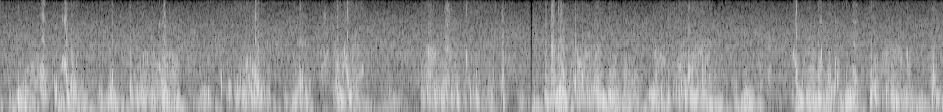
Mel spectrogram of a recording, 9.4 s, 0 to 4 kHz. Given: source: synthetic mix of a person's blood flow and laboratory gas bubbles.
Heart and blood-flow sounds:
Doppler ultrasound of blood flow; precordium
0.15-0.81 s: bubbles
1.08-1.16 s: bubbles
1.27-1.82 s: bubbles
2.04-2.12 s: bubbles
2.18-2.72 s: bubbles
2.92-3.14 s: bubbles
3.20-3.65 s: bubbles
4.19-5.08 s: bubbles
5.42-6.44 s: bubbles
6.51-7.13 s: bubbles
7.44-7.50 s: bubbles
7.82-8.41 s: bubbles
8.46-9.11 s: bubbles
9.28-9.44 s: bubbles
From the record:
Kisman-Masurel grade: 333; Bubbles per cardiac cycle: rolling drumbeat, 9 or more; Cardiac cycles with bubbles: 50 to 99%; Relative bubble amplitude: loud (0.450 to 0.775); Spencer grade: 3 (all of the cardiac periods contain showers or single bubble signals, but not dominating or overriding the cardiac motion signals); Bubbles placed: anywhere in the cardiac cycle

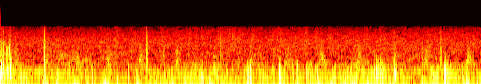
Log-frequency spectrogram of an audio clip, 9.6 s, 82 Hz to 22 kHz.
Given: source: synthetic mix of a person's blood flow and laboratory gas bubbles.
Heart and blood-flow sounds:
Doppler ultrasound of blood flow; subclavian vein
0.00-0.27 s: bubbles
From the record:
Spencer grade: 2 (many but less than half of the cardiac periods contain bubble signals, singularly or in groups); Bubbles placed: anywhere in the cardiac cycle

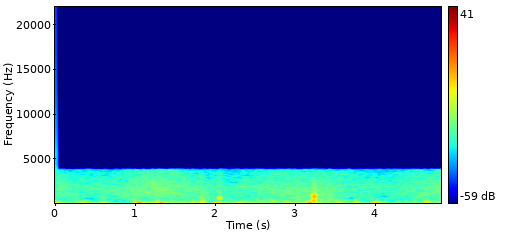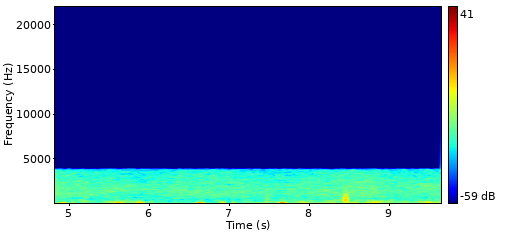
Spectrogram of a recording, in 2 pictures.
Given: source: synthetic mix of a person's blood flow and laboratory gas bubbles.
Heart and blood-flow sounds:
Doppler ultrasound of blood flow; subclavian vein
1.81-1.88 s: bubbles
2.03-2.08 s: bubbles
From the record:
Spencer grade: 1 (occasional bubble signal discernible with the cardiac motion signal, with majority of cardiac periods free of bubbles); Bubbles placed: anywhere in the cardiac cycle

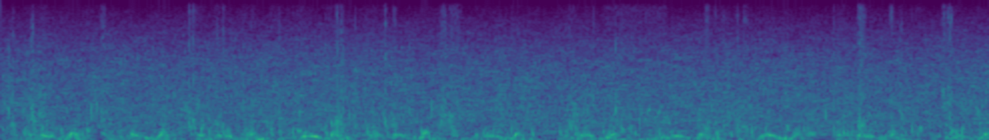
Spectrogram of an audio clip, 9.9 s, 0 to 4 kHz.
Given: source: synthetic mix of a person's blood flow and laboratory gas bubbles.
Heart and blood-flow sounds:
Doppler ultrasound of blood flow; precordium
0.00-0.52 s: bubbles
0.59-0.65 s: bubbles
0.76-1.14 s: bubbles
1.17-1.22 s: bubbles
1.25-1.37 s: bubbles
1.73-2.33 s: bubbles
2.38-2.58 s: bubbles
2.63-3.13 s: bubbles
3.21-3.99 s: bubbles
4.06-4.11 s: bubbles
4.14-4.62 s: bubbles
4.72-4.90 s: bubbles
5.01-5.46 s: bubbles
5.55-5.95 s: bubbles
6.00-6.71 s: bubbles
7.01-7.71 s: bubbles
7.83-7.91 s: bubbles
7.96-8.75 s: bubbles
8.87-9.31 s: bubbles
9.38-9.84 s: bubbles
From the record:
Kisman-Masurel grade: 342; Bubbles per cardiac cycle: rolling drumbeat, 9 or more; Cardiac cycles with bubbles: 100%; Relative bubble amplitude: moderate (0.250 to 0.450); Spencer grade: 3 (all of the cardiac periods contain showers or single bubble signals, but not dominating or overriding the cardiac motion signals); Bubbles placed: anywhere in the cardiac cycle

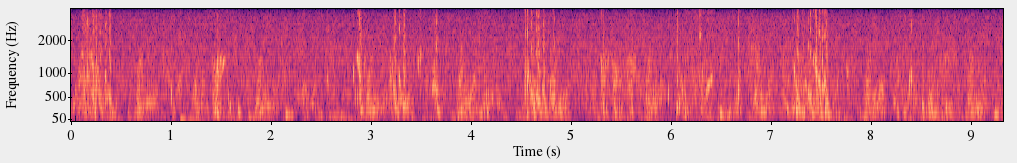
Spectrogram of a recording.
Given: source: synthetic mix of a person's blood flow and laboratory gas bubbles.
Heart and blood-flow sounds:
Doppler ultrasound of blood flow; precordium
0.04-0.48 s: bubbles
0.96-1.79 s: bubbles
2.12-2.26 s: bubbles
2.29-2.38 s: bubbles
2.54-2.60 s: bubbles
2.78-2.97 s: bubbles
3.14-3.41 s: bubbles
3.45-3.73 s: bubbles
4.04-4.21 s: bubbles
4.42-4.89 s: bubbles
5.25-5.71 s: bubbles
5.93-6.72 s: bubbles
7.09-7.70 s: bubbles
7.72-7.82 s: bubbles
8.21-8.45 s: bubbles
8.47-8.90 s: bubbles
9.20-9.33 s: bubbles
From the record:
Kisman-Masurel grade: 343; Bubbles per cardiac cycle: rolling drumbeat, 9 or more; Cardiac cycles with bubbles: 100%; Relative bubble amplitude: loud (0.450 to 0.775); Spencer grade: 3 (all of the cardiac periods contain showers or single bubble signals, but not dominating or overriding the cardiac motion signals); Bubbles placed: only in the low amplitude regions of the cardiac cycle

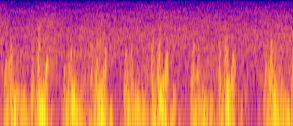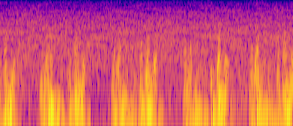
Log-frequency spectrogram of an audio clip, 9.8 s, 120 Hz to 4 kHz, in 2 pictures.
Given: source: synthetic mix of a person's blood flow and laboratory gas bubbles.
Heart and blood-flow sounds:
Doppler ultrasound of blood flow; precordium
1.56-1.63 s: bubbles
2.50-2.56 s: bubbles
From the record:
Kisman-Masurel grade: 112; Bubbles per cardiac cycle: 1 to 2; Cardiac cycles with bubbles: 1 to 10%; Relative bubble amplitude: moderate (0.250 to 0.450); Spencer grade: 1 (occasional bubble signal discernible with the cardiac motion signal, with majority of cardiac periods free of bubbles); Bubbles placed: only in the low amplitude regions of the cardiac cycle

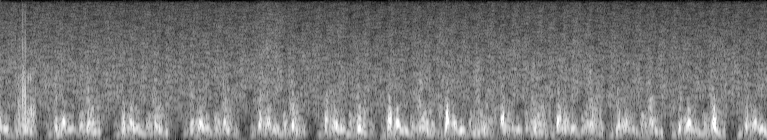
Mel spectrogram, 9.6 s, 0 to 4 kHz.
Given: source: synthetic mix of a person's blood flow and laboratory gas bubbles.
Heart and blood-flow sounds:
Doppler ultrasound of blood flow; precordium
0.22-0.46 s: bubbles
From the record:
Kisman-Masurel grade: 121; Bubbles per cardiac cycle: 1 to 2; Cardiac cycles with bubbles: 10 to 50%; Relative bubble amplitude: barely perceptible (0.100 to 0.250); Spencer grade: 2 (many but less than half of the cardiac periods contain bubble signals, singularly or in groups); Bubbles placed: anywhere in the cardiac cycle

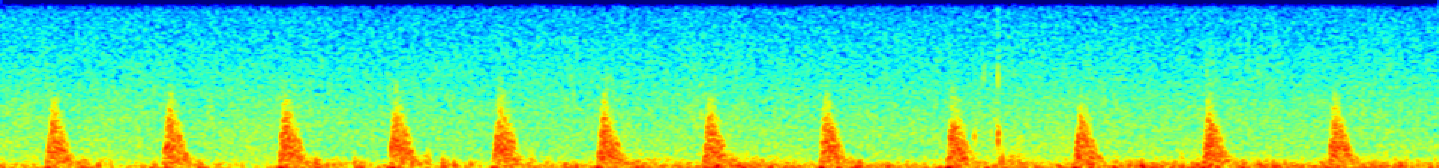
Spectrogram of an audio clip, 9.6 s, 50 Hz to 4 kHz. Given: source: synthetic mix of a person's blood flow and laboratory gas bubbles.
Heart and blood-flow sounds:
Doppler ultrasound of blood flow; subclavian vein
6.47-6.86 s: bubbles
From the record:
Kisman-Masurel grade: 111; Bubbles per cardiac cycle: 1 to 2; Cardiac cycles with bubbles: 1 to 10%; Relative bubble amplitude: barely perceptible (0.100 to 0.250); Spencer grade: 1 (occasional bubble signal discernible with the cardiac motion signal, with majority of cardiac periods free of bubbles); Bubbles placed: anywhere in the cardiac cycle

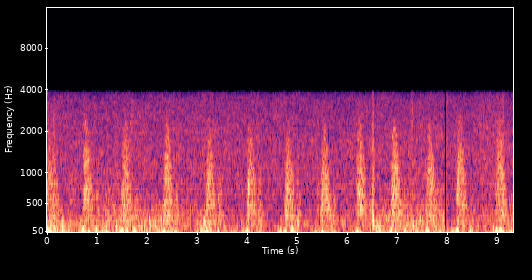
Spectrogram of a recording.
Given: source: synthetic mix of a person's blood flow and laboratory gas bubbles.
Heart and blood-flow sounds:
Doppler ultrasound of blood flow; subclavian vein
6.48-6.57 s: bubbles
From the record:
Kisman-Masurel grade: 123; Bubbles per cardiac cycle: 1 to 2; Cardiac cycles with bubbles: 10 to 50%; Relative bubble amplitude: loud (0.450 to 0.775); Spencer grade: 2 (many but less than half of the cardiac periods contain bubble signals, singularly or in groups); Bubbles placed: anywhere in the cardiac cycle

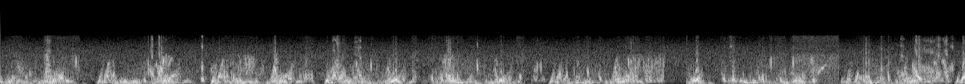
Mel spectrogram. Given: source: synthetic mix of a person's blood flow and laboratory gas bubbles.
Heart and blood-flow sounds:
Doppler ultrasound of blood flow; precordium
0.05-0.80 s: bubbles
1.41-1.75 s: bubbles
1.98-2.08 s: bubbles
2.10-2.17 s: bubbles
2.21-2.65 s: bubbles
2.95-3.17 s: bubbles
3.28-3.75 s: bubbles
4.11-4.20 s: bubbles
4.28-4.64 s: bubbles
4.67-4.82 s: bubbles
5.16-5.25 s: bubbles
5.31-5.47 s: bubbles
5.72-5.92 s: bubbles
5.95-6.05 s: bubbles
6.18-6.67 s: bubbles
7.20-7.86 s: bubbles
7.90-8.39 s: bubbles
8.53-9.08 s: bubbles
9.10-9.55 s: bubbles
From the record:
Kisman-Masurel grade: 343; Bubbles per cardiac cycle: rolling drumbeat, 9 or more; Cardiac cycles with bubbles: 100%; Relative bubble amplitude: loud (0.450 to 0.775); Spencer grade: 3 (all of the cardiac periods contain showers or single bubble signals, but not dominating or overriding the cardiac motion signals); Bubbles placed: only in the low amplitude regions of the cardiac cycle

